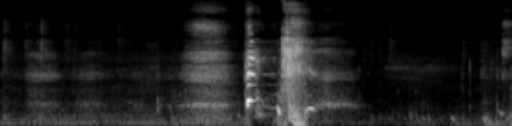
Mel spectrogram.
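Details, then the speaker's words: Sick, congested person who cannot breathe through the nose tries to clear the sinuses: a sharp intake of breath, then one forceful explosive sneeze, with faint room noise; sneezing. "So, I'm really congested and I can't breathe out of my nose. So, I'm going to try and do some to try and clear my sinuses a little bit cuz I'm sick like a dog."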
